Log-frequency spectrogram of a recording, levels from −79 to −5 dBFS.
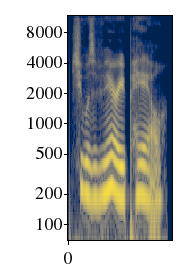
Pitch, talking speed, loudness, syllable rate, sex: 195 Hz, 185 wpm, -15 LUFS, 4.4 syllables/s, female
